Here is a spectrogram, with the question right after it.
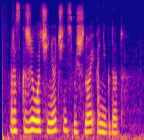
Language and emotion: Russian, neutral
